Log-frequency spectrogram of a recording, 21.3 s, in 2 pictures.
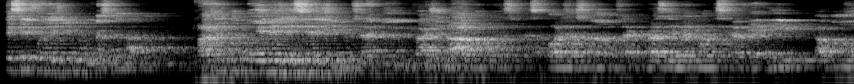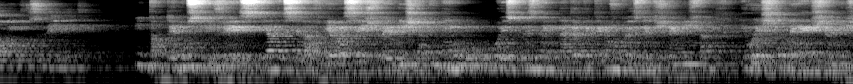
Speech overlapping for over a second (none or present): none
